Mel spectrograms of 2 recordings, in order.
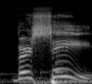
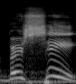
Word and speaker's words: Versailles: itong palasyo na to, pag binasa nyo, Versailles, pero pag sila ang nagpo-pronounce nito is Versailles, Versailles, ganun po sila magsasalita ng lugar na to.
